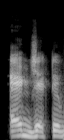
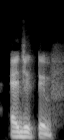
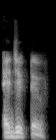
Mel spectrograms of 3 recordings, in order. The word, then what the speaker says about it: adjective: इस वर्ड को नॉर्मली लोग एडजेक्टिव बोलते हैं, यानी डाल की आवाज़ भी निकाल देते हैं। तो इसमें डाल की आवाज़ नहीं है, डी साइलेंट है। तो इसकी जो करेक्ट प्रोनाउंसिएशन है that is एडजेक्टिव। Just gym की आवाज़ आएगी, डाल यानी डी डी की आवाज़ नहीं आएगी।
